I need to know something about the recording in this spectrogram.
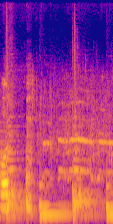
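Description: A rooster crowing over background music, its long held call starting about a second in.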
